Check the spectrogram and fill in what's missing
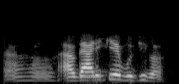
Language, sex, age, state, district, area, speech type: Odia, female, 45-60, Odisha, Gajapati, rural, conversation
